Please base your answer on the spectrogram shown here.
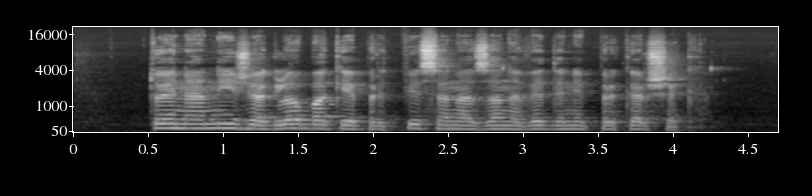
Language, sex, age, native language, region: Slovenian, male, 50-59, Slovenian, Savinja region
